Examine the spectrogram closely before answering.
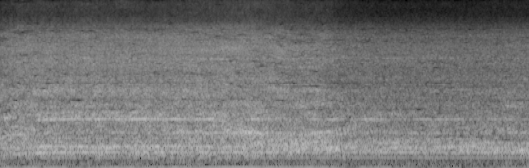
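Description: Handheld hair dryer blowing steadily, a rush of air with a faint motor whine.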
